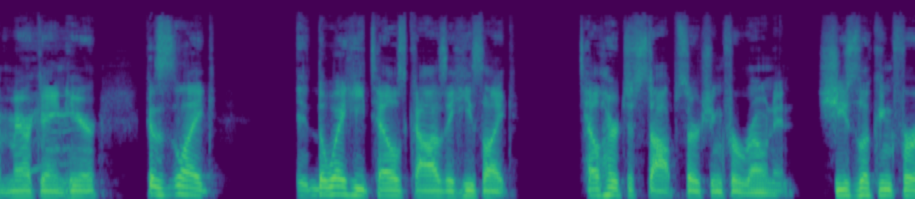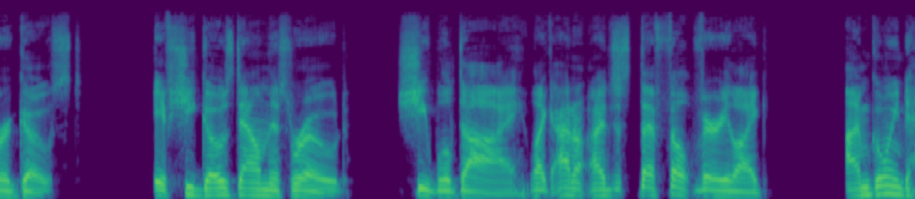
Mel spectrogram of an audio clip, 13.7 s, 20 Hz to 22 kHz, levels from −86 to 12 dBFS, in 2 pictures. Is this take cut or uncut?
uncut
